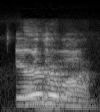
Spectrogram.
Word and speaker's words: Erdogan: Erdogan. Thank you. I knew I didn't. Yeah, say don't pronounce the G.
